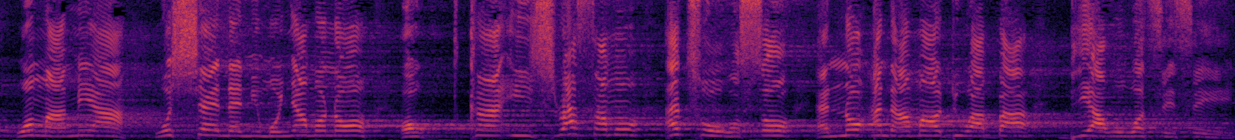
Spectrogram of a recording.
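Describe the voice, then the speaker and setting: A woman speaks with a high pitch at a fairly slow pace. Noticeable background noise runs underneath. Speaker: interpreter. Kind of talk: sermon interpretation. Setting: church with congregation.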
